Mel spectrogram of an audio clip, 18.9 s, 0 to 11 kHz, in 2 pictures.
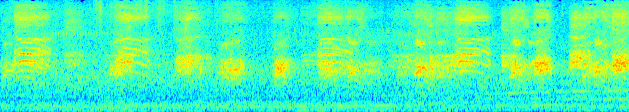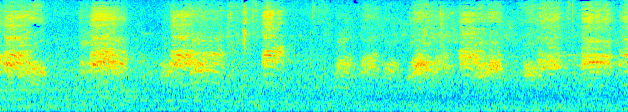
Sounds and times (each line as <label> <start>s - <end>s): crows 0.0s - 13.8s
crows 14.4s - 18.8s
